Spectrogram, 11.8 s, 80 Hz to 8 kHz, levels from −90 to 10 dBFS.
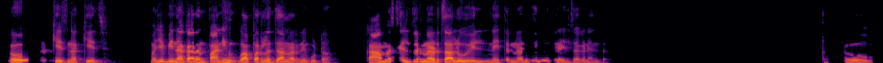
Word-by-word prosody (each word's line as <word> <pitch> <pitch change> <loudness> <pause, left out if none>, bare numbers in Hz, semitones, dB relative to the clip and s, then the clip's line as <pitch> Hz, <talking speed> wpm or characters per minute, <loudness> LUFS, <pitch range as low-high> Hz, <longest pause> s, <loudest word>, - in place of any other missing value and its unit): हो, 160 +1 +8 0.3
नक्कीच, 125 0 -3
नक्कीच. 120 -2 -5 0.6
म्हणजे 125 +6 -1
विनाकारण 175 +2 +4
पाणी 155 +2 +3
वापरलंच 150 +3 +3
जाणार 135 -3 +2
नाही 115 -1 -7
कुठं. 100 -3 -11 0.5
काम 135 +5 +1
असेल 140 +3 -4
तर 145 - 0
नळ 140 -1 +4
चालू 140 0 +4
होईल, 125 +2 -1
नाहीतर 120 0 -7
नळ 125 -1 -5
बंदच 140 0 -10
राहील 100 +1 -6
सगळ्यांचा. 90 -2 -12 2.9
हो. 105 -6 -7
135 Hz, 110 wpm, -22 LUFS, 115-145 Hz, 2.9 s, हो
